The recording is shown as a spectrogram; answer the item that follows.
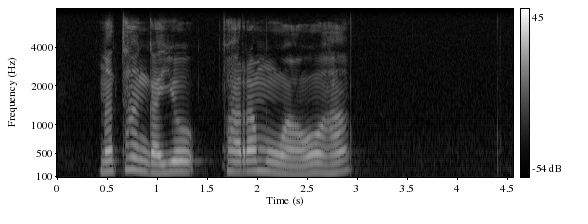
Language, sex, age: Venda, male, 26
